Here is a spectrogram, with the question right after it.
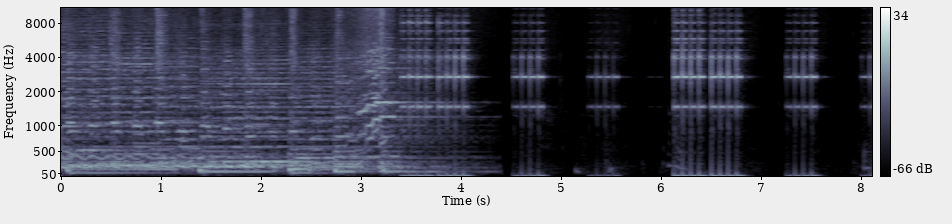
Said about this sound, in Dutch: Zet dat ding nou oh, uit. sorry, sorry. Ja, ik heb even de wekker gezet.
